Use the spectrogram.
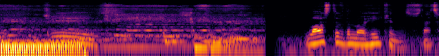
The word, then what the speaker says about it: Mohicans: Last of the Mohicans, that's how you pronounce it.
